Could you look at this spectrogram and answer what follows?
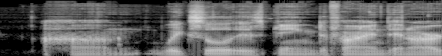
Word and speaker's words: WGSL: a new shading language wgsl which we pronounce wixel wixel is being defined in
